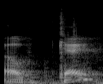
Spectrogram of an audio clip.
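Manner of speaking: ordinary talk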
